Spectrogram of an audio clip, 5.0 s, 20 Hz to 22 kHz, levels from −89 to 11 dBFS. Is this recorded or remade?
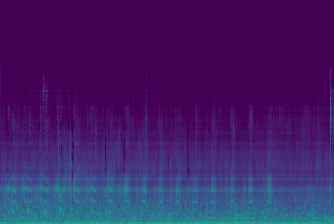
remade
